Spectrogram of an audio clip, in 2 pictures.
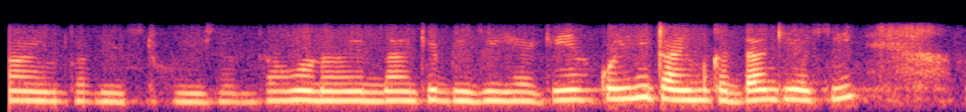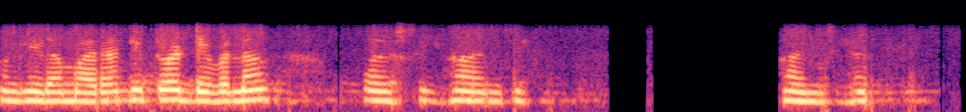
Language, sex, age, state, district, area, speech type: Punjabi, female, 30-45, Punjab, Jalandhar, rural, conversation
